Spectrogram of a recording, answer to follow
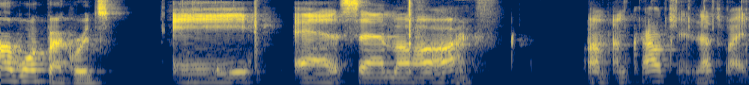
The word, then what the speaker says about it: ASMR: AMSR. AMSR? That's the wrong lettering. Wait, what? It's ASMR.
